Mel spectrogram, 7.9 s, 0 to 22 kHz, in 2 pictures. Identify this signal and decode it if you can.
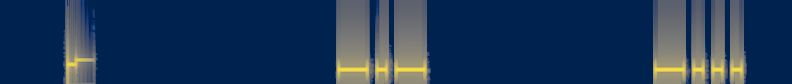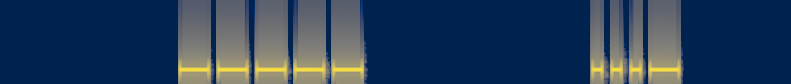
Morse code, heard as a keyed tone, about 25 wpm, spaced as for 7 wpm, 700 Hz. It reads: KB0V
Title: USA Call Signs - 8x Character Spacing - 25wpm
